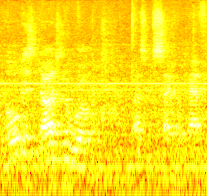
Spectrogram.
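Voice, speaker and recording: A man's voice: mid-range voice, close to an everyday voice. A man playing an earnest, self-assured psychiatrist in a comic stage play, with a clinical and commanding manner. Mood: grimly certain. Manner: clinical and measured, turning to urgent barked orders. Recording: distant, echoey, very noisy hall recording.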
